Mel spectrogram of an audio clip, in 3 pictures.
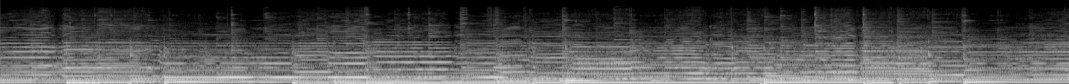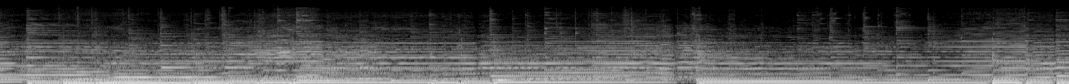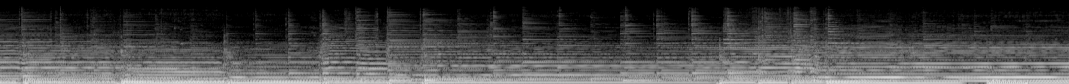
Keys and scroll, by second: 11.2 Escape, 11.9-14.8 typing, 12.2 Return, 12.2 Escape, 13.8 Escape, 15.9 Escape, 16.4-19.4 typing, 20.6 Escape, 20.7 Escape, 24.8 Escape, 24.9 Escape, 25.8 Escape, 25.8 b, 27.0 space.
